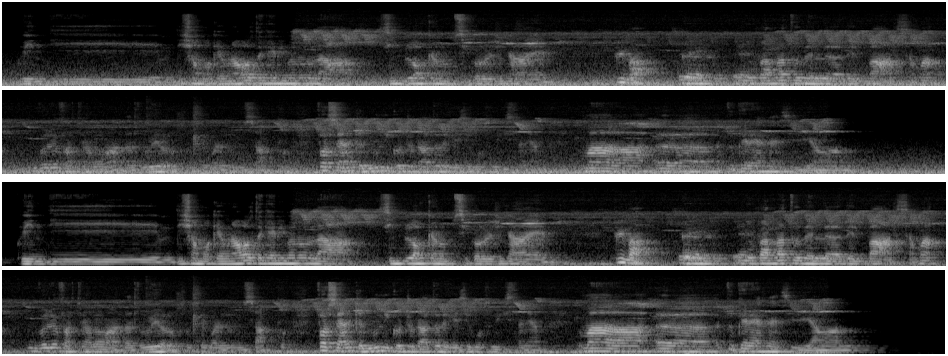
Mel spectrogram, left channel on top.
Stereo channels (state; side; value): noise; left; rumble, 4 dB below the sound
